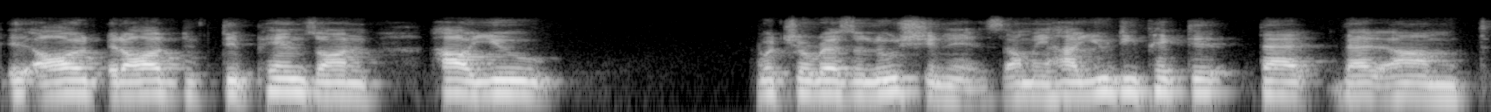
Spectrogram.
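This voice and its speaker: A man calling into a live stream, speaking formally and haltingly with many restarts. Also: medium pitch, darkish tone. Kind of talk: casual live-stream discussion. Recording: dull lo-fi call audio.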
